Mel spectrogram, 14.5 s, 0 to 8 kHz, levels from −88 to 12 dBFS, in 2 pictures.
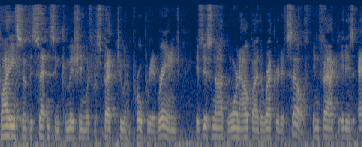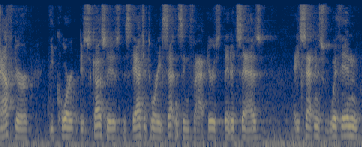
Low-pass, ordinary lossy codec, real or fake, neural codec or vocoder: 7.2 kHz; AAC, 48 kbps; fake; codec, 16 kHz in and 24 kHz out, 2.2 kbps, FireRedTTS-2 codec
